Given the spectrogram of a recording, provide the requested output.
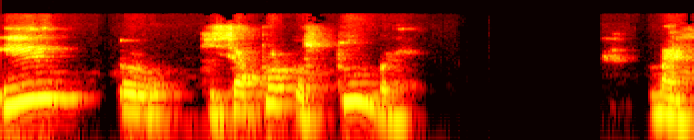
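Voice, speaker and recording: A woman's somewhat breathy, dark and mellow voice at a very slow pace, with very wide pitch swings. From Venezuela. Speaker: church lay teacher. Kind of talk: religious teaching.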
